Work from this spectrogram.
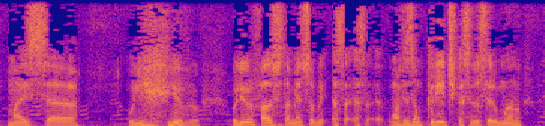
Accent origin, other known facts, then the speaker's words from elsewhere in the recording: Bahia, Brazil; now in Rio de Janeiro, Brazil; quando eu vim para o Rio de Janeiro... Eu saí da Bahia em 67.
